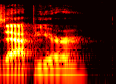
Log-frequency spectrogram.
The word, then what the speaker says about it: Zapier: If you've, essentially, if you know the web service Zapier, I think that's how you say it.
